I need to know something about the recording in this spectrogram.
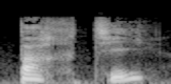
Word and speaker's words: partie: So basically you don't pronounce the E, okay? So it will be only the sound I, okay? For instance, la vie, life, okay? La partie, the part, okay?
